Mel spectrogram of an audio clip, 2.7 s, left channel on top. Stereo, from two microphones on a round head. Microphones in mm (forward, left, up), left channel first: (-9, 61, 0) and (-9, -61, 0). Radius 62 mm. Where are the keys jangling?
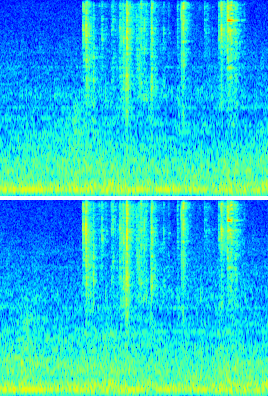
20° right (ahead or behind), 0.7 m; by 2.5 s 15° left (ahead or behind), 0.9 m.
